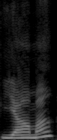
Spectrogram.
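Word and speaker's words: Yaama: So it's Yama. If you want to spell it, it's Y-A-A-M-A.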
